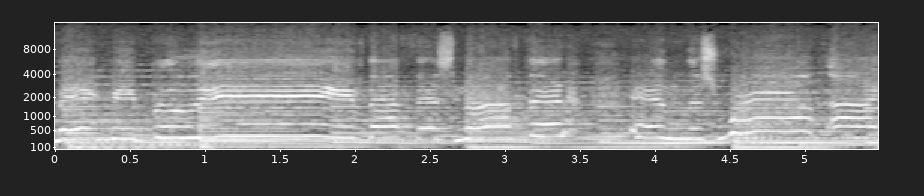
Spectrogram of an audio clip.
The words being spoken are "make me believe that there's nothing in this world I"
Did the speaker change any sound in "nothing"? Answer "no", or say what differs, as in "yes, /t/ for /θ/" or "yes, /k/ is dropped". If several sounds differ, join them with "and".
no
